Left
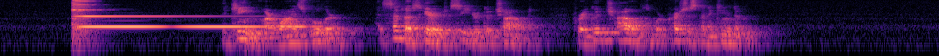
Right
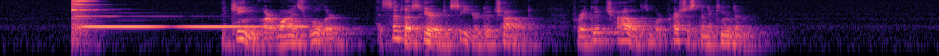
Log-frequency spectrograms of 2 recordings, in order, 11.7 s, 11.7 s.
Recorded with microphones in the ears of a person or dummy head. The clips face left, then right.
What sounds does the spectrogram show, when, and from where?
0.9 s a clink: 55° right (ahead or behind), 3.5 m
2.8 s a man speaking: 50° right (ahead or behind), 1.7 m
